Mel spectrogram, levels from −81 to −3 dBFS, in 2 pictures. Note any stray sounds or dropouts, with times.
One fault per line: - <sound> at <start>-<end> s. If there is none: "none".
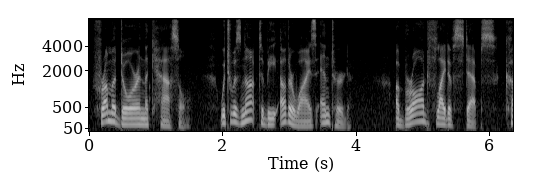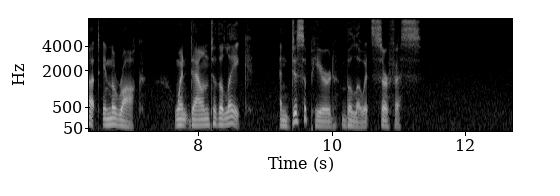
none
